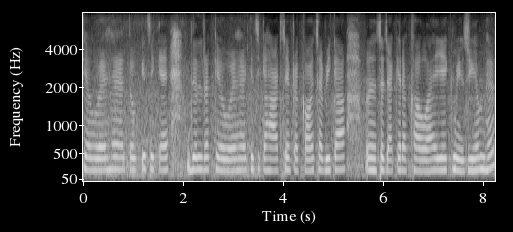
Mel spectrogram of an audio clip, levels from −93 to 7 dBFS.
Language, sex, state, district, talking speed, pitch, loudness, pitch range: Hindi, female, Bihar, Saharsa, 205 wpm, 210 Hz, -15 LUFS, 205-220 Hz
